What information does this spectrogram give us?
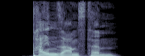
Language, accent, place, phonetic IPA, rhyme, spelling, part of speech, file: German, Germany, Berlin, [ˈpaɪ̯nzaːmstəm], -aɪ̯nzaːmstəm, peinsamstem, adjective, De-peinsamstem.ogg
- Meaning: strong dative masculine/neuter singular superlative degree of peinsam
